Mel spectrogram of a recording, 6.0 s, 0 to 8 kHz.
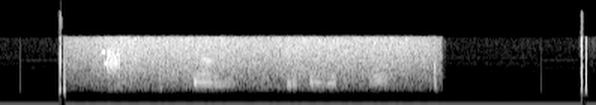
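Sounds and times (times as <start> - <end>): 
radio transmission crackling with band-limited static: 0.6 - 4.5
faint garbled voice in radio hiss: 1.0 - 4.4.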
